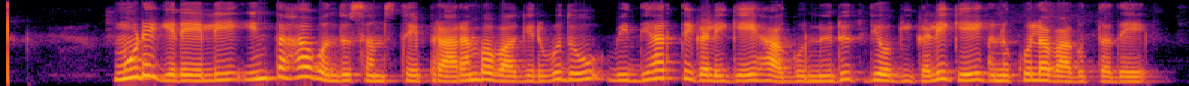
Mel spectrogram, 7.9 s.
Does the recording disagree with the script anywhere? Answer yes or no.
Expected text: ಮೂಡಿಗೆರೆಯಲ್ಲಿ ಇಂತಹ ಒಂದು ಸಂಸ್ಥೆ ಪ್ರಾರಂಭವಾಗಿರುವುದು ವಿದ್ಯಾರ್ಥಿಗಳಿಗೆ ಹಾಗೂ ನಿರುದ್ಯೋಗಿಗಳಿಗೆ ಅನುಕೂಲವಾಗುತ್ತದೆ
no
